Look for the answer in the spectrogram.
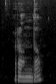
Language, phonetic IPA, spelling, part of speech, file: Polish, [ˈrɔ̃ndɔ], rondo, noun, LL-Q809 (pol)-rondo.wav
